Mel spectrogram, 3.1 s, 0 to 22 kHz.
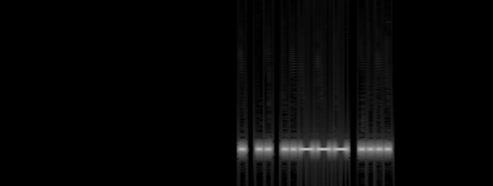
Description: Morse code, heard as a keyed tone, about 46 wpm, 700 Hz. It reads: EI2H
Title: DXCC-100 Call Signs - 4 Characters - 45wpm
